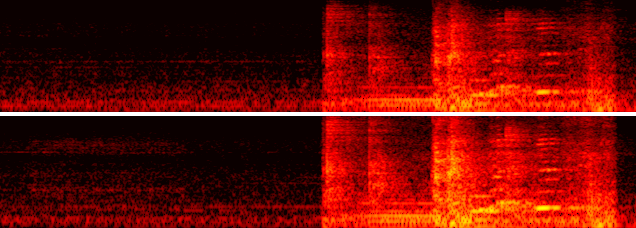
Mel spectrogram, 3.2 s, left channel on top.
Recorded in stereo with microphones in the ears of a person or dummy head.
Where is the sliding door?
40° right (ahead or behind), 0.6 m.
